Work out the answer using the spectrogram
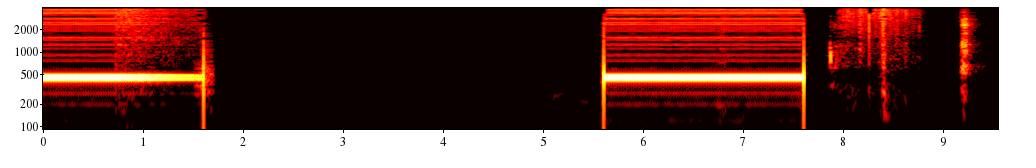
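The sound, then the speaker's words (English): Telephone connecting tone as a call is put through an online calling service: two long, steady buzzing tones separated by silence, followed by a few faint clicks. “Google Voice is trying to connect me.”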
